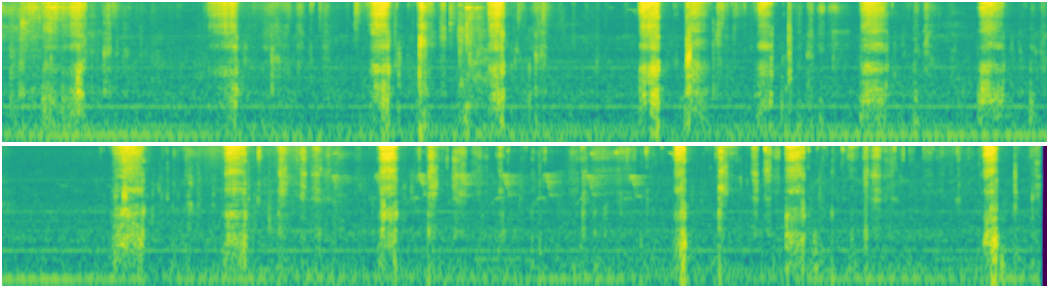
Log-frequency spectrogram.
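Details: Dog making repeated sharp snorting breaths every second or two for minutes; owner unsure whether it is dog asthma or reverse sneezing (suspected reverse sneezing).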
